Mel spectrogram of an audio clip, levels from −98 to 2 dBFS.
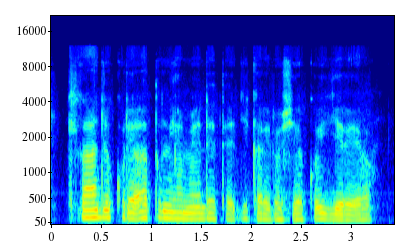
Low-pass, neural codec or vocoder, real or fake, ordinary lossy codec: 10.8 kHz; none; real; Opus, 16 kbps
